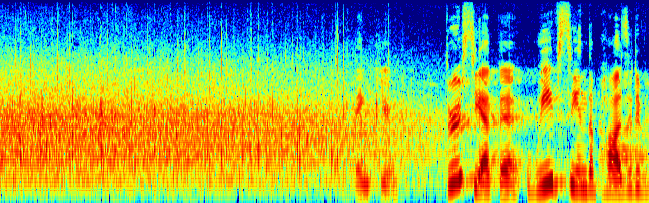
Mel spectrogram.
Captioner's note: cheers and applause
